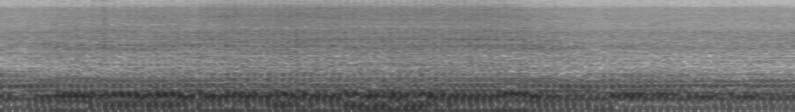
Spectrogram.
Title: CBR ticking sound inside machine issue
